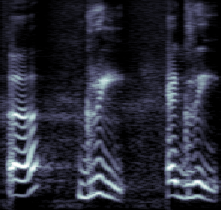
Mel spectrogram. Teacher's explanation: It is a disyllabic word, agree, agree. Stress is marked on the second syllable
